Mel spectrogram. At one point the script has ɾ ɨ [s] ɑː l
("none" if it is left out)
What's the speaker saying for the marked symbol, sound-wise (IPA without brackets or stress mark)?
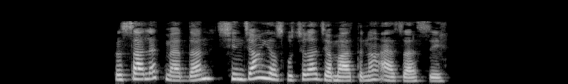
s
